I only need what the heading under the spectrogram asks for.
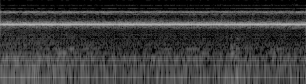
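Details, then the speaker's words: Zosi CCTV recorder just powered on with no cameras connected: red power light but no VGA output, and a steady, piercing high-pitched buzz that never changes. Cause was a blown filter capacitor in the power supply: failed power supply capacitor. "red light comes on there power lights you just get a buzzing noise it doesn't do anything else"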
